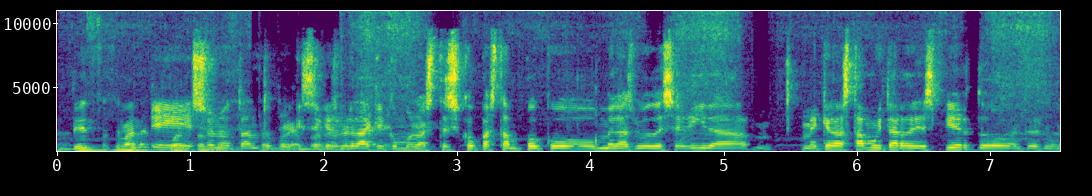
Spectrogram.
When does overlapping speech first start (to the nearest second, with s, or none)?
1 s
